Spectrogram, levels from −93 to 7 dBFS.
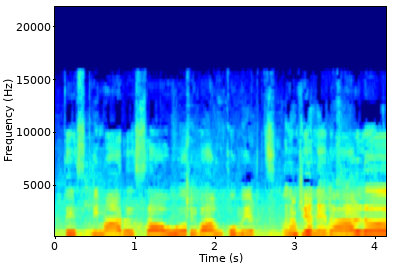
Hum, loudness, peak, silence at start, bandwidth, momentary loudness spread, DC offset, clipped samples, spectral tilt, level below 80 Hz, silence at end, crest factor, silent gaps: none; -17 LUFS; -2 dBFS; 0 s; 15.5 kHz; 7 LU; under 0.1%; under 0.1%; -4.5 dB/octave; -52 dBFS; 0 s; 14 dB; none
